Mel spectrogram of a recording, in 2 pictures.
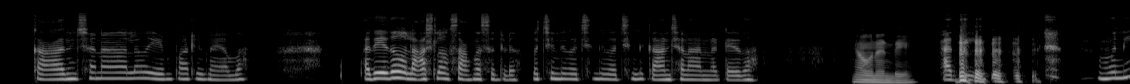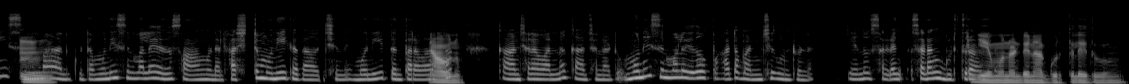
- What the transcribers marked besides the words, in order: tapping; in English: "లాస్ట్‌లో"; other background noise; laugh; in English: "ఫస్ట్"; in English: "సడెన్ సడెన్‌గా"
- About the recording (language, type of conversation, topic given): Telugu, podcast, పాత జ్ఞాపకాలు గుర్తుకొచ్చేలా మీరు ప్లేలిస్ట్‌కి ఏ పాటలను జోడిస్తారు?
